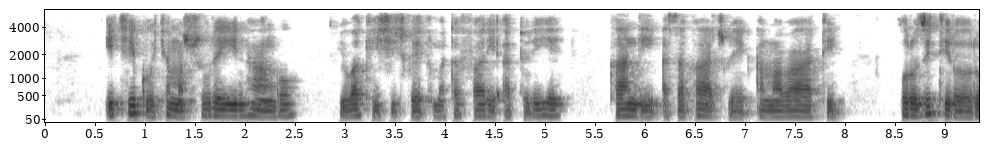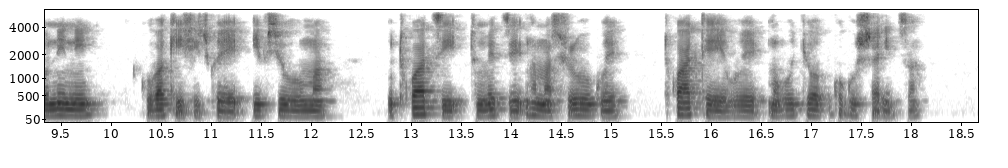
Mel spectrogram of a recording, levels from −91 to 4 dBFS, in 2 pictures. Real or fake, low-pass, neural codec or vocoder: real; 5.4 kHz; none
